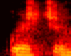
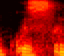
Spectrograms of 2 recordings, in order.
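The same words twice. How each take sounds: First: "क्वेश्चन" said kwesh-chan; correct sh-ch sound. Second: "क्वेश्चन" mispronounced as kwes-san; wrong s sound. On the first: Teacher giving the right question, sh-ch pronunciation. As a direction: say "क्वेश्चन" with a clear ch. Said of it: "क्वेश्चन बोलते हैं". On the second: Teacher showing students the mistake, s-for-ch mispronunciation. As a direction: say "क्वेश्चन" with plain s, no ch. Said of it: "क्वेश्चन नहीं बोलते". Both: Shown as a demonstration.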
